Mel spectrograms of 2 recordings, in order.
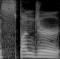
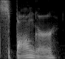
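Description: First: Sponger with a soft g, like sponge; soft-g pronunciation. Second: Sponger with a hard g, like longer; hard-g mispronunciation. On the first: Cohost explaining a title's pronunciation, Sponger with soft g. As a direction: say Sponger as SPUN-jer. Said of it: "that's how it's pronounced". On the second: Cohost showing how not to say it, Sponger with hard g. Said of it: "It's not Sponger". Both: Shown as a demonstration.

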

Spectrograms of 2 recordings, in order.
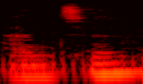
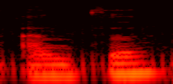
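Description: First: "anter" with a hard t, softly; AN-ter, no th in "anter"; alternative pronunciation. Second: "anther" with a soft th, questioning rise; AN-thur, tongue between teeth for "anther"; alternative pronunciation. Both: Shown as a demonstration. Offers alternative reading of word.

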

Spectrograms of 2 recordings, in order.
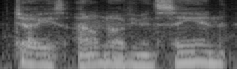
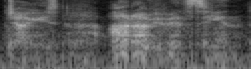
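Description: First: Said in the usual way. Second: Breathy ASMR whisper, quick. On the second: Shown as a demonstration. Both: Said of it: "it's like A S M R".

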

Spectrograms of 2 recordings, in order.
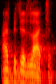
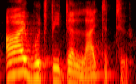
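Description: First: "I'd" run into one short syllable; easy, lower-pitched "I'd be delighted"; contracted speech. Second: "I would" said as two full, separate words; stiff, measured full-form reply; uncontracted speech. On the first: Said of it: "use, uh, contractions and saying". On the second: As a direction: spell out "I would be delighted" deliberately. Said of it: "We don't talk like this". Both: Shown as a demonstration.

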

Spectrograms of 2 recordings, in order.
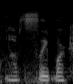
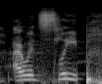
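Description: First: Much softer, drifting; dreamy murmur. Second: Said in the usual way. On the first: Real, not acted. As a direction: sink into it like you're half asleep.

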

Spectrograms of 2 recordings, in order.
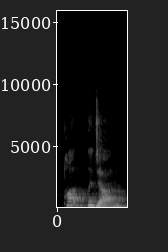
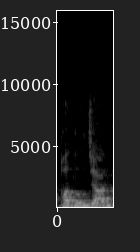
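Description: First: "Patlıcan" as pat-lı-can; t before l in "Patlıcan"; correct pronunciation. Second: "padılcan" louder, with d and swapped ı-l; wrong pronunciation. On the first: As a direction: clearly release the t of "Patlıcan". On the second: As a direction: soften t to d in "padılcan". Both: Shown as a demonstration. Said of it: "padılcan değil".

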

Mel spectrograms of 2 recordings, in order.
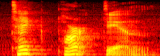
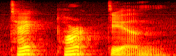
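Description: First: Said in the usual way. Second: Slowly, with the stress landing on "part" in "Take part in"; slow, stressed repeat. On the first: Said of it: "teacher models phrase for repetition". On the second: Shown as a demonstration. Teacher repeating "Take part in" slowly for learners, stress on "part". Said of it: "teacher repeats phrase slower for learners".

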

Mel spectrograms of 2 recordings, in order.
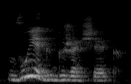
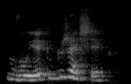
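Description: First: Said in the usual way. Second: Slow and weighty, falling on Grzesiek; dramatic reveal. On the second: A narrator's reading. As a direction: unveil the surprise guest slowly. Wielkie wejście wujka. (powolne, uroczyste odsłonięcie: wujek Grzesiek)

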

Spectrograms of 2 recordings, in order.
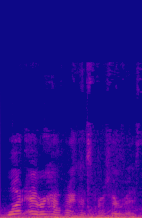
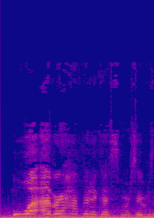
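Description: First: Said in the usual way. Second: Fast, louder, stressing Whatever; louder exasperated repeat. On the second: Real, not acted. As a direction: hammer the question home in disbelief.

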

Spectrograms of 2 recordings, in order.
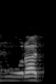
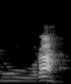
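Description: First: Soft نورة with a sounded "ta" ending; ta with its vowel. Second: نورة ending in breath on "ah"; pausal ha. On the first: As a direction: keep the t at the end of نورة. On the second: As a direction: drop the t of نورة for an h. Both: Shown as a demonstration. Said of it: "تنطق تاء".

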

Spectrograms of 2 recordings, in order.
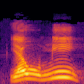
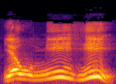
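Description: First: Said in the usual way. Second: "يومه" very slowly, with the kasra on the m and the h stretched; slow demonstration of "يومه"; drawn-out kasras. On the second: Shown as a demonstration. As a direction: elongate "يومه" to show its vowels. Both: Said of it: "كسرة الهاء والميم".

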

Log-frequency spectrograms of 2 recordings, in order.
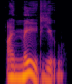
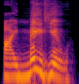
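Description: First: Said in the usual way. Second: Loud, slow, drawn-out snap; angry snap. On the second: A narrator's reading. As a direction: snap it, leaning hard on MADE. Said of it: "as she snaps".

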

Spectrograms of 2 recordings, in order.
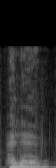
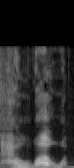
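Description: First: Small, soft, higher hello; mock normal villager. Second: Slow, drawn-out mimicked "hello"; mocking hello. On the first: Player imitates normal villagers' greeting, soft and higher. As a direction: imitate a meek little greeting. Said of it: "They're just like". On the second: Player mocks how Celia greets people, drawn-out hello. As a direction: stretch the word in disbelief. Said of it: "Like, who says hello?".

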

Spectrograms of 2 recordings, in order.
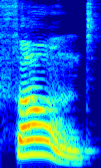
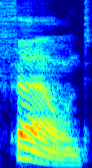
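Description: First: High British "found" with AH-oo; British accent. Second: Low American "found" starting on AE; American accent. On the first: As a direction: lift "found" as FAH-oond. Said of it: "ব্রিটিশরা আও বলে". (British উচ্চারণে) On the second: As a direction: drop "found" as FAE-oond. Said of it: "আমেরিকানরা অ্যাও বলে". (American উচ্চারণে) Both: Shown as a demonstration.

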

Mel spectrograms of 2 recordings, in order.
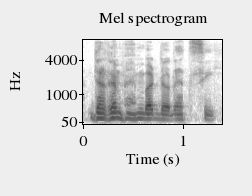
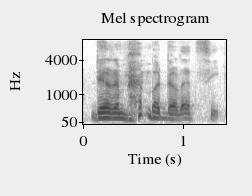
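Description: Both takes have the same delivery.

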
